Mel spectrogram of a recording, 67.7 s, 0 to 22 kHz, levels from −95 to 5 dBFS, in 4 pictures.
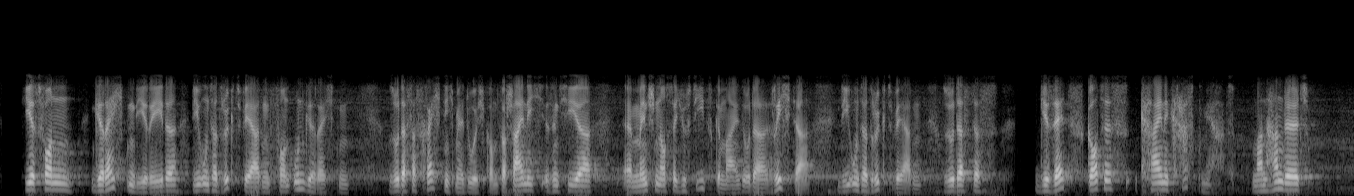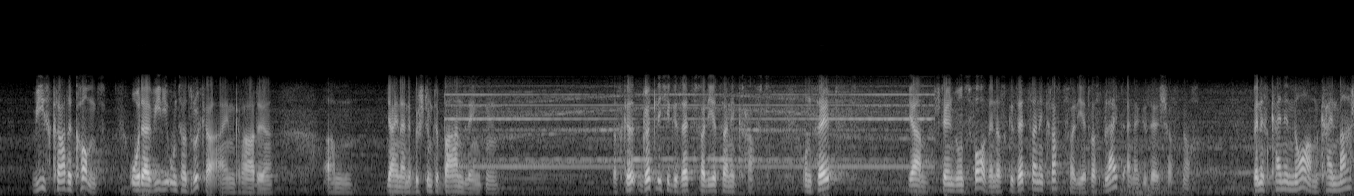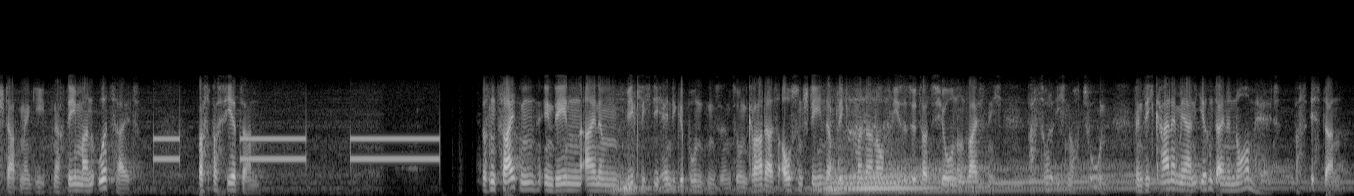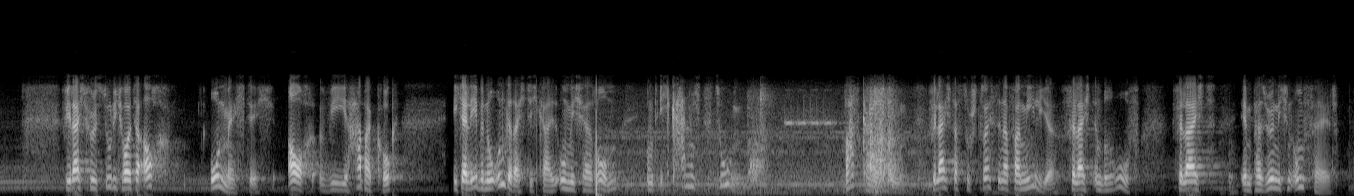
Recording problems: phone-call audio; nothing above 3.5 kHz
traffic noise; noticeable; throughout; 15 dB below the speech
alarm; noticeable; from 22 to 29 s; peak 6 dB below the speech
phone ringing; noticeable; from 36 to 39 s; peak 4 dB below the speech
phone ringing; loud; from 58 s to 1:02; peak 3 dB above the speech

